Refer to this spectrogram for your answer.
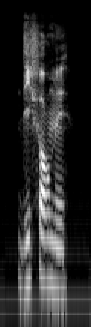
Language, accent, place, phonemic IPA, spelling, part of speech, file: French, France, Lyon, /di.fɔʁ.me/, difformer, verb, LL-Q150 (fra)-difformer.wav
- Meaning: "to deform, to spoil; to deface (coins, money)"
